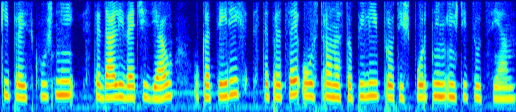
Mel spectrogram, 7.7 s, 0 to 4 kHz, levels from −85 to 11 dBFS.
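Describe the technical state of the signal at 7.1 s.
At 7.1 s the speech is intact, with no dropout, glitch or distortion, just the call path's steady narrowband sound with nothing above 4 kHz.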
